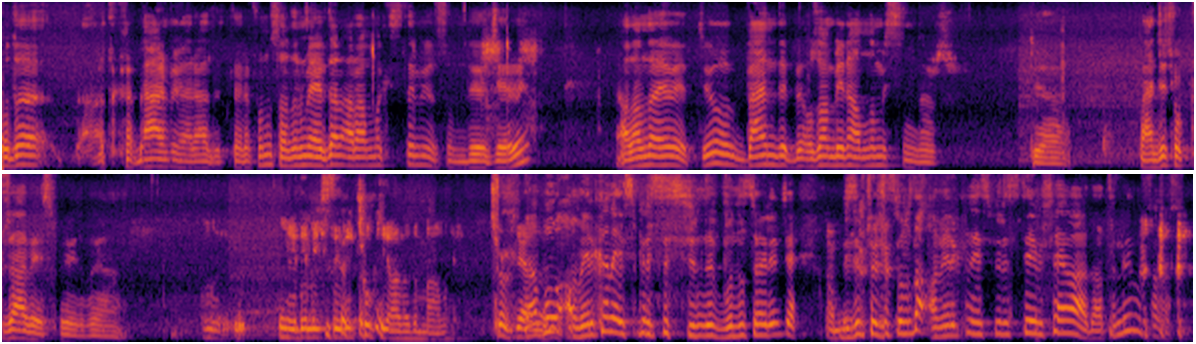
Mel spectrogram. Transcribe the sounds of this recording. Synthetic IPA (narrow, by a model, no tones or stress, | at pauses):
o̞d̪a | a̰t̪ʰɯ̥kʰavæɾmijo̞ɛɾalʲd̪ɛt̪ʰe̞lʲe̞fo̞nusanɯɾmɯɛvd̪ænaɾalˠmaki̥st̪ʰe̞mijo̞sund̪ijo̞d͡ʒeɾɪ | a̰lˠamd̪aɛvɛt̪̚d̪̥ijo̞bænd̪ɛbo̞zamanbe̞nianlˠamɯʃsɯnd̪ɯɾ̥ | d̪̥ijo | b̥ænd͡ʒɛt͡ʃʰo̞k̚ɟyzælʲbiɛspiɾejd̪ibujan | nɛd̪e̞mɛcist̪ʰeimt͡ʃʰo̞kijianːˠad̪ɯmbama | t͡ʃʰokːj̪abuame̞ɾikʰanɛspiɾisiʃimd̪ɪbunusø̞jlʲejimd͡ʒɛ | bizimt͡ʃʰo̞d͡ʒuklˠuːmuzd̪aʔame̞ɾikʰanɛspiɾisid̪ijɛbiʃe̞jvaɾd̪ɯhat̪ʰɯɾlˠɯjo̞musons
